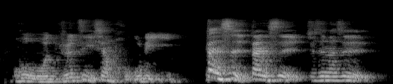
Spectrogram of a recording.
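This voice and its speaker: A man talks at a high pitch with very wide pitch swings. Room echo is audible. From Taiwan, Chiayi. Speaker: writer and creator. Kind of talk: interview conversation.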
